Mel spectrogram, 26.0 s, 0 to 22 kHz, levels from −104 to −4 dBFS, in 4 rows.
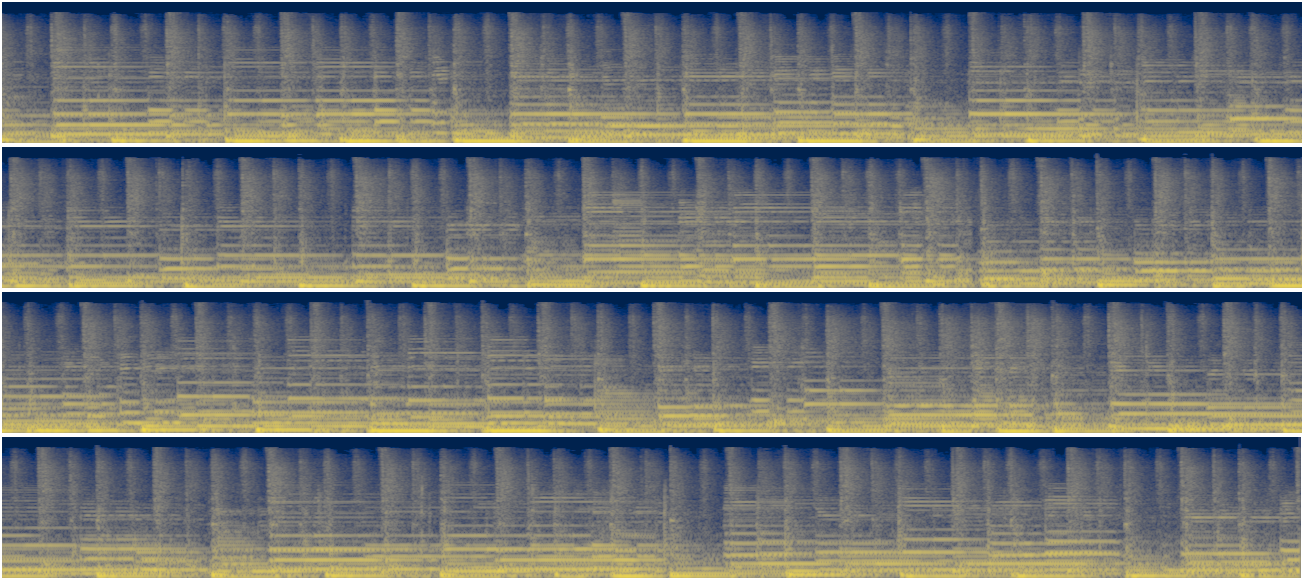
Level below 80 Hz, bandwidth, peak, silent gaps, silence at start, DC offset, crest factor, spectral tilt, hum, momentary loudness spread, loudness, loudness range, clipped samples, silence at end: -24 dBFS; 16 kHz; -6 dBFS; none; 0 s; under 0.1%; 16 dB; -7 dB/octave; none; 4 LU; -22 LUFS; 3 LU; under 0.1%; 0 s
